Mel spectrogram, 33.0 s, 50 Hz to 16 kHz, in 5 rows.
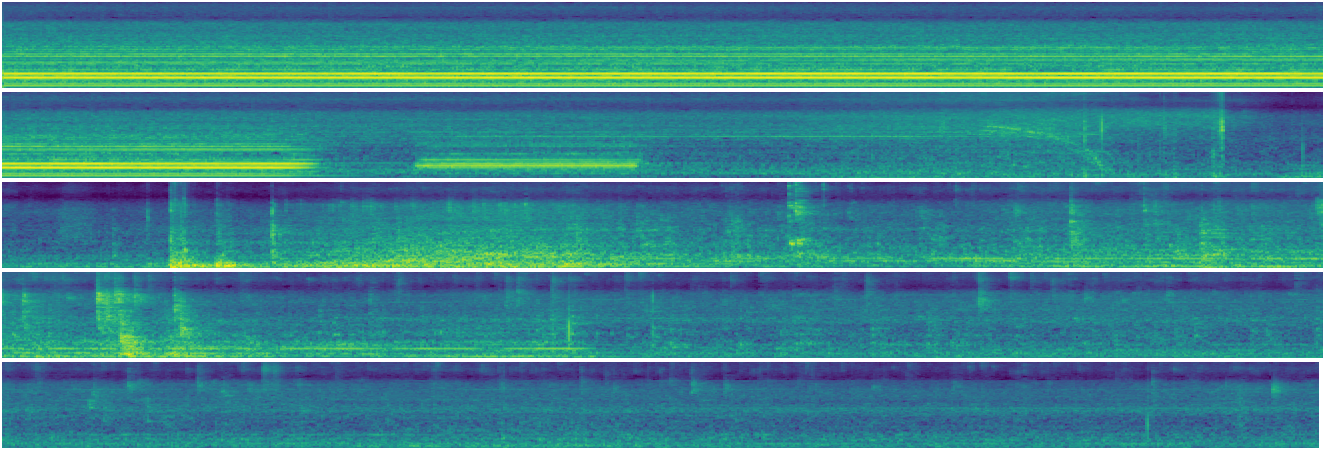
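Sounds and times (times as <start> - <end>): machine hum: 0.0 - 23.1
liquid running and dripping: 15.3 - 33.0.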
